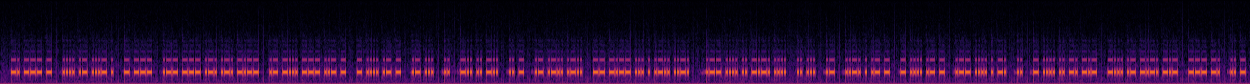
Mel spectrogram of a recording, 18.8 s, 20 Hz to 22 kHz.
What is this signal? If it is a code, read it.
Morse code, heard as a keyed tone, about 50 wpm, 600 Hz. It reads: NOT HAVE TO WORRY ABOUT THAT AS I DID IT ALL MYSELF WHICH IS A FEAT THAT WHEN I THINK BACK ON IT
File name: archived / CRSnet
